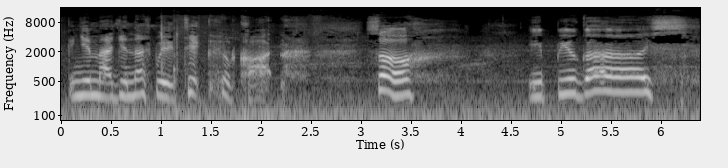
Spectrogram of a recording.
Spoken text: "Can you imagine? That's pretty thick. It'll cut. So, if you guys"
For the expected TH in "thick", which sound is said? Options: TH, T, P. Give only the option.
T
